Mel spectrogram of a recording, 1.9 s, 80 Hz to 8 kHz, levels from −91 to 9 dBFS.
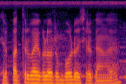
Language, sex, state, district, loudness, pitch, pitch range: Tamil, male, Tamil Nadu, Kanyakumari, -18 LUFS, 115 Hz, 110-120 Hz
